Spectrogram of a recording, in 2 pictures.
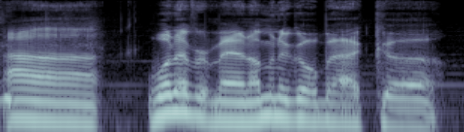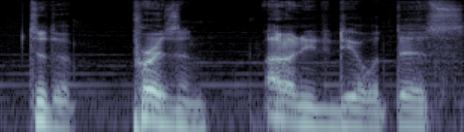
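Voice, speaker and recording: A man puts on a character voice at a medium pitch and moderate pace, with long, frequent pauses and faint music in the background. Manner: dismissive, annoyed.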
